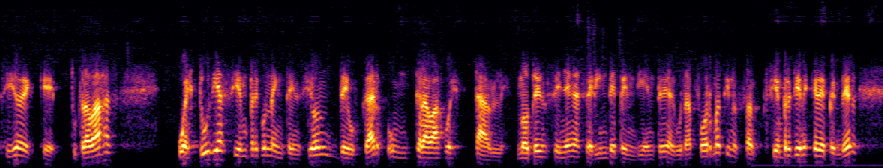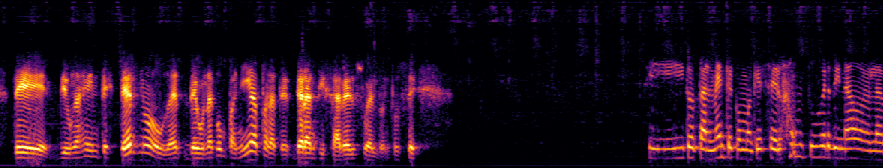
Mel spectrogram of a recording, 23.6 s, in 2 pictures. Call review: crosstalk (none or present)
none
